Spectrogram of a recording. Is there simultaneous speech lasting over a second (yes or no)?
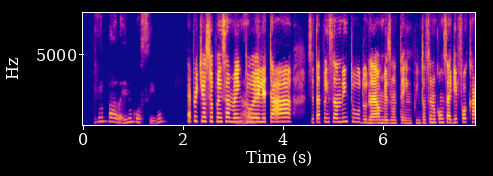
no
